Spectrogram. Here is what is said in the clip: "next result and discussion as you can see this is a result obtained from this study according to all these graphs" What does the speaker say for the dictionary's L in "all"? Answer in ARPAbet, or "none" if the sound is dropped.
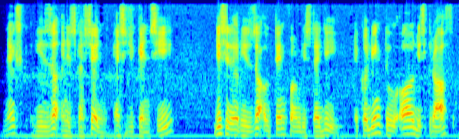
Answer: L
